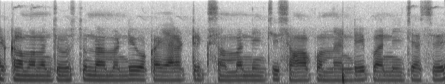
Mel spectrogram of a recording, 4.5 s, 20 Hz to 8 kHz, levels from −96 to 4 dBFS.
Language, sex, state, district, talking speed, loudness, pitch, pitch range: Telugu, male, Andhra Pradesh, Manyam, 150 wpm, -18 LUFS, 115 Hz, 115-120 Hz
